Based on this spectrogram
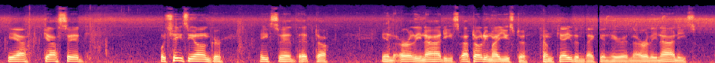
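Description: The speech moves at a moderate pace. The sound is dry with no echo, with noticeable background noise. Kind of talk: casual vlog chat. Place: open country. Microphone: phone near.

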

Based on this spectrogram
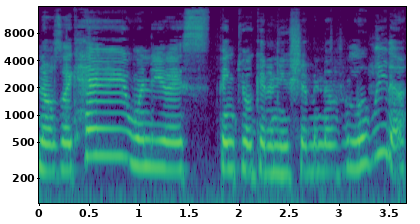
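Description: A woman speaks at a high pitch with fairly even intonation. The sound is dry, with no echo. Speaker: beauty vlogger. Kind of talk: casual vlog chat. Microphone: phone near.

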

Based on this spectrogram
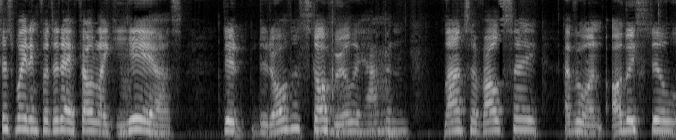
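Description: It's a natural reading voice with fairly even intonation.

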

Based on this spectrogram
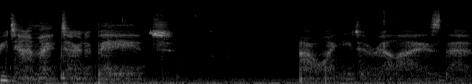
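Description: A woman whispering in a gentle tone at a fairly slow pace, with big swings in loudness over light background noise. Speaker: content creator. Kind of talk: soft, intimate address to the viewer. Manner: gentle close whisper. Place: home room.

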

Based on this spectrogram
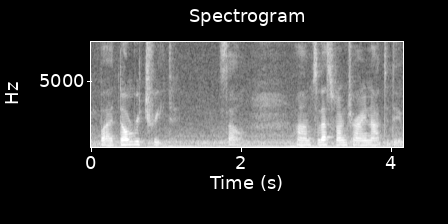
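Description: A woman speaks over noticeable background noise. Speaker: family vlogger. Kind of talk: casual vlog chat. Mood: grieving, sad. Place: home room. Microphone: phone near.

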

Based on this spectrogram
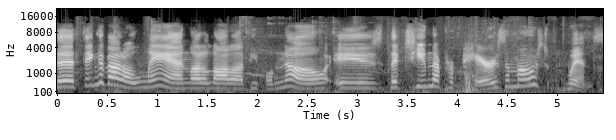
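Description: A woman with a high pitch and a bright, sharp tone speaks at a moderate pace with lively intonation and hardly any pauses. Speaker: esports organization owner. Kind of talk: casual livestream chat.

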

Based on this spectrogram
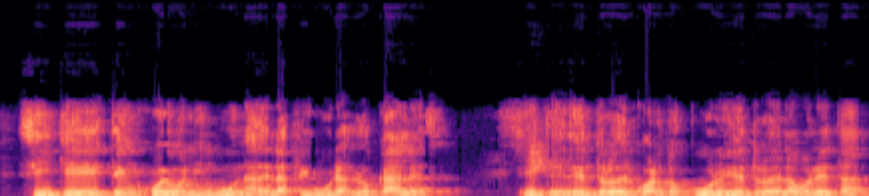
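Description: A man speaks at a moderate pace against a quiet background, with audible room echo. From Corrientes, Argentina. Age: 50s. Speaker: politician, council candidate. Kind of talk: political interview. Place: studio. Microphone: lapel.

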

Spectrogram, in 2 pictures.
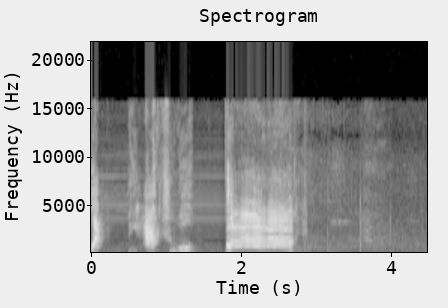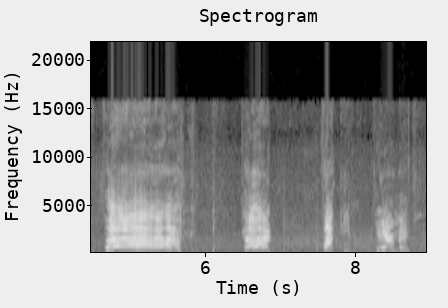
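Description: An extremely high-pitched voice shouts at a very slow pace, with long, frequent pauses. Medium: short film. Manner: ranting, profane, desperate.

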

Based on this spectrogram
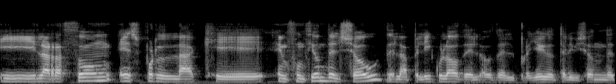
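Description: A man with a Castilian accent speaks at a fairly slow pace. His voice sits at a medium pitch with ordinary pitch variation. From Spain. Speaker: visual effects supervisor. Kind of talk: casual interview chat. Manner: halting.

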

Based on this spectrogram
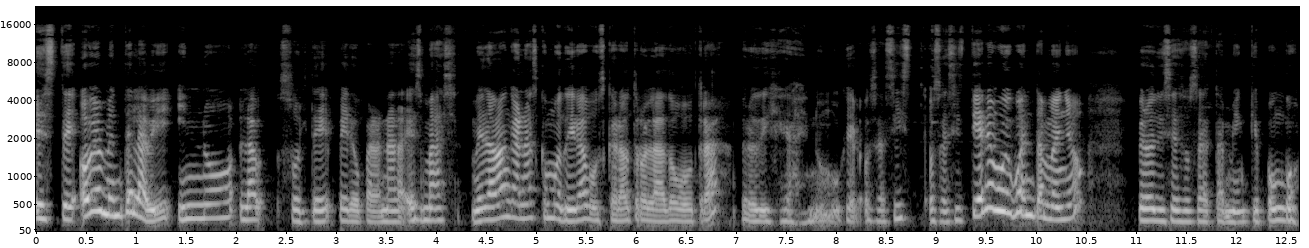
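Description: A woman's animated, moderately paced speech with hardly any pauses. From Mexico, Querétaro. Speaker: plant YouTuber. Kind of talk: casual vlog haul. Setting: outdoors in garden. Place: garden. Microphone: phone near.

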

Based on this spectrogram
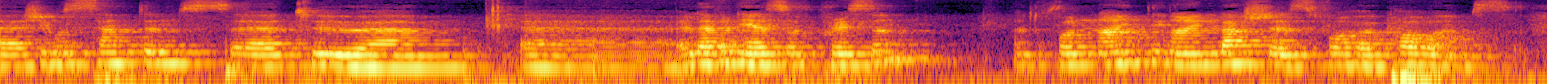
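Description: Very slow speech over light background noise, with audible echo in the room. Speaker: event moderator. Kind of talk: event moderation. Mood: serious, somber. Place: hall. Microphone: camera far.

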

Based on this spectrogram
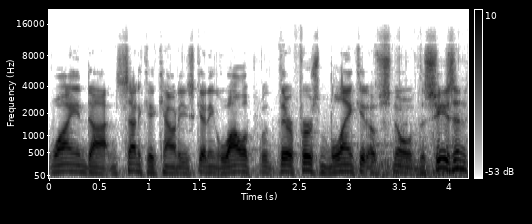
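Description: This is an ordinary speaking voice with lively intonation. The pace is fairly quick. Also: man. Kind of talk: TV news anchor intro.

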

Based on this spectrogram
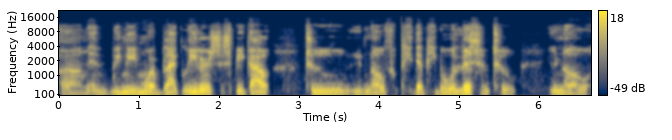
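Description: In a dry sound with no echo and a quiet background, a man with an American accent speaks at a moderate pace. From US Midwest, East Cleveland, Ohio; Ohio. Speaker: singer; interview guest. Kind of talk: casual chat. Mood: earnest, reflective. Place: home room. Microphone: phone near.

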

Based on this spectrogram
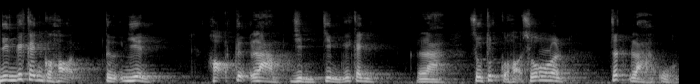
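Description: Over a quiet background with audible room echo, a man talks at a fairly slow pace with long, frequent pauses, his fairly high voice carrying vocal fry and lively intonation at a very even loudness. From Vietnam. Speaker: YouTube commentary vlogger. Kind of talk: casual monologue commentary. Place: home room. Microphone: lapel.

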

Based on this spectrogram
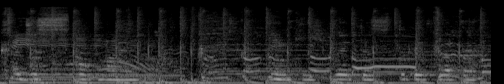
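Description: A woman speaks at a very slow pace. Loud music plays in the background. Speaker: hair tutorial vlogger. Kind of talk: casual talk to camera. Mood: annoyed, in pain. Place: bathroom. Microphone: phone near.

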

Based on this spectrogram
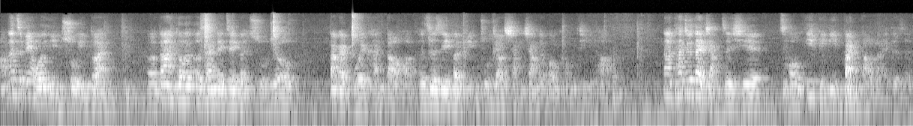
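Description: Over noticeable background noise and audible room echo, a man's voice swings very widely in pitch. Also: medium pitch for a man. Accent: Taiwanese. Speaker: high school history teacher. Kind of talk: lecture. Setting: classroom. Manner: fast.

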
